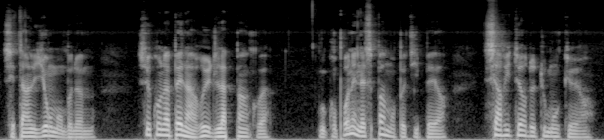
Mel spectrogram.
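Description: A man voicing a rude, surly old army sergeant in a storybook reading, with a low voice. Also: animated, moderate pace, darkish tone. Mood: gruff. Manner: surly, blunt.

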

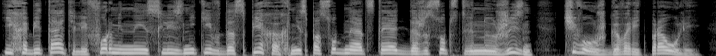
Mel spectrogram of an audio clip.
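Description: A man's voice: high-pitched, animated, normal speed, darkish tone, dry recording, clean studio sound, voice pushed up. A man voicing a cheerful, insane male voice inside the hero's head that chirpily recites adverts in an audiobook. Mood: reciting ad.

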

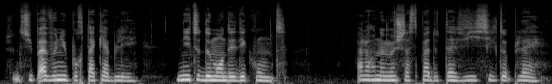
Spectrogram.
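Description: A woman's voice: medium pitch, level tone, a little fast, warm tone, no echo, natural voice. A woman voicing an insecure, hopeful young woman in an audiobook, pleading and a little raised. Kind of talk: audiobook dialogue reading.

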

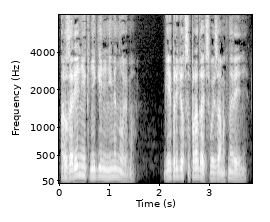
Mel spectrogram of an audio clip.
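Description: A timid older woman, voiced by a male audiobook reader, speaks quietly and hesitantly. The tone is soft and husky, close to the reader's own voice. The recording is dry. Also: mid-range voice, fast talker, no echo, lightly acted. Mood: subdued. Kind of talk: audiobook character voice.

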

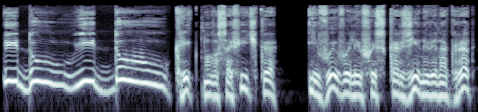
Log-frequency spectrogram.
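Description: A man narrating a story in an expressive, gently ironic way. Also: mid-range voice, moderate pace, husky, no room sound, clean studio sound. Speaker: audiobook narrator.

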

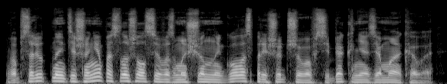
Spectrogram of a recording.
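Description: A man narrating a fantasy audiobook in a steady, even reading. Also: lowish voice, fast, dry recording, studio quality. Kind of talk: scripted fiction narration.

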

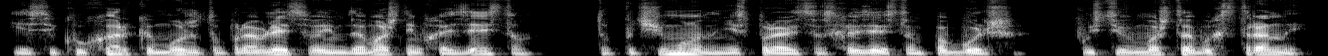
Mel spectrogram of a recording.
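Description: A man reading first-person narration for an audiobook in an even, measured way. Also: lowish voice, dry recording, clean studio sound.

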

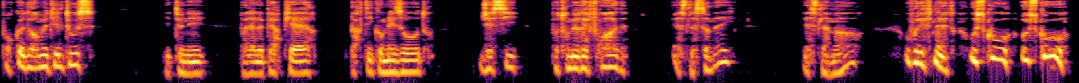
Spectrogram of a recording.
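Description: A man voicing a middle-aged father who shouts in alarm. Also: lowish voice, monotone, unhurried, husky.

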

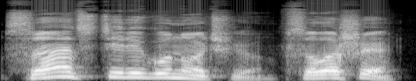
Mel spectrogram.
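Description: A man voicing a gloomy, superstitious old village night watchman who talks slowly in rustic speech. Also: fairly high pitch, very animated, husky, dry recording, clean studio sound, voice pushed up. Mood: gruff, mysterious. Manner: slow, dialect-heavy, mysterious.

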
